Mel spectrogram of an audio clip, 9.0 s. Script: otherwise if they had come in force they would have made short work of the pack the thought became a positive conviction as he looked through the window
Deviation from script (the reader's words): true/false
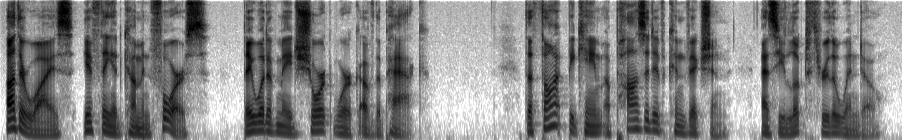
false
